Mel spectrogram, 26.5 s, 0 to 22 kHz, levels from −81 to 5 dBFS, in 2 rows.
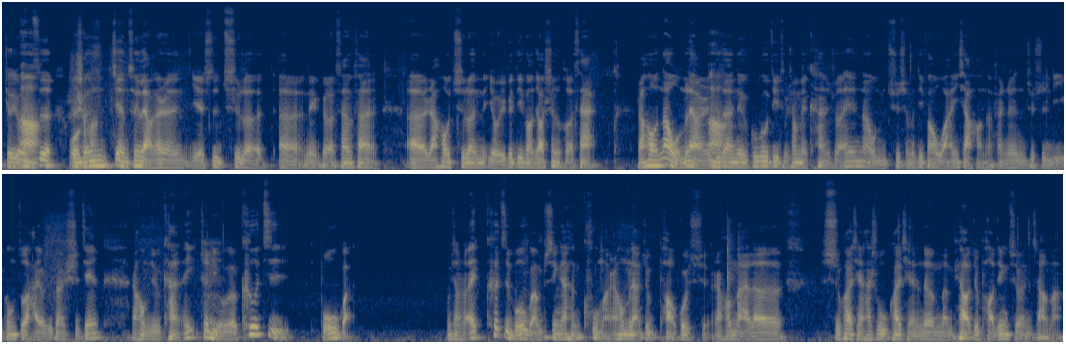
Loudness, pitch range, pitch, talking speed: -28 LUFS, 80-105 Hz, 95 Hz, 335 characters per minute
